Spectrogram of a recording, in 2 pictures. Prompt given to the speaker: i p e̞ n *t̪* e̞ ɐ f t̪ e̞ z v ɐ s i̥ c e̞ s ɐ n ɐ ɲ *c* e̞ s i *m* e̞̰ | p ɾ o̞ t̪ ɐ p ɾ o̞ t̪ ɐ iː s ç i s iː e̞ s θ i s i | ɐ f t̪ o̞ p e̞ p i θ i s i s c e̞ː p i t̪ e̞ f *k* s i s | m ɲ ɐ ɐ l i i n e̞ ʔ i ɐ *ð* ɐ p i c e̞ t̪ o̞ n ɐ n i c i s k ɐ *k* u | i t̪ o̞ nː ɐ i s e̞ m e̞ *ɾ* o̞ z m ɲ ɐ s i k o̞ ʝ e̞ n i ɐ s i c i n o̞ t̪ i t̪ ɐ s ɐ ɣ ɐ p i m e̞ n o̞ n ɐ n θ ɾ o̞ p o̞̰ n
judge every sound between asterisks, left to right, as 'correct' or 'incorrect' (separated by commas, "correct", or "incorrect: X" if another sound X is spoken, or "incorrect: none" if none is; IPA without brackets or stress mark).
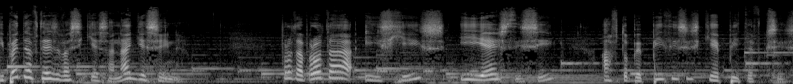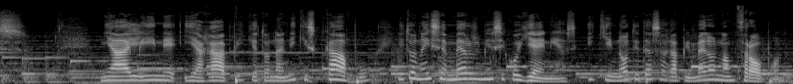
incorrect: d̪, incorrect: ɟ, incorrect: n, correct, incorrect: ɣ, incorrect: p, correct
